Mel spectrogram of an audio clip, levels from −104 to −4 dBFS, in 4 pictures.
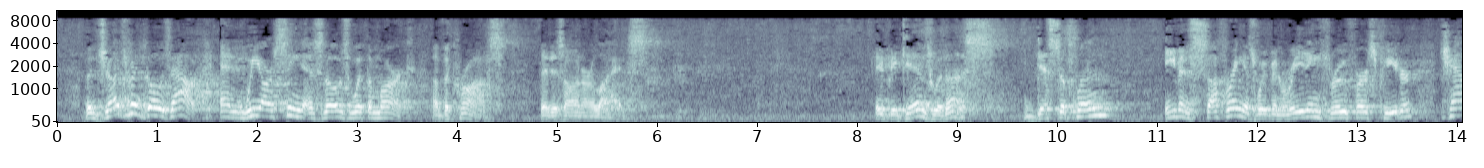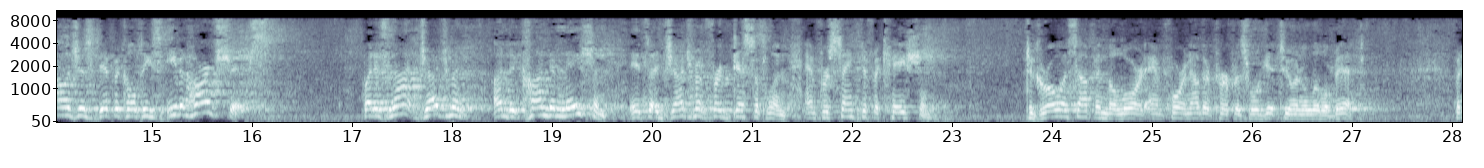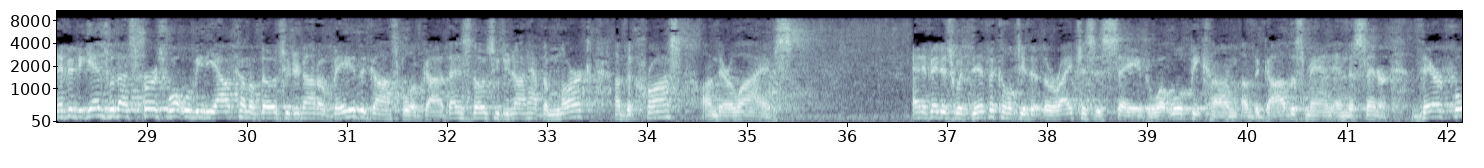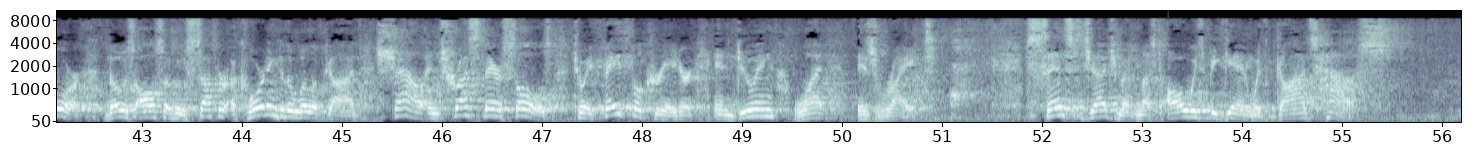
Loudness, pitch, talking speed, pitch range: -14 LUFS, 175 Hz, 170 wpm, 145-205 Hz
